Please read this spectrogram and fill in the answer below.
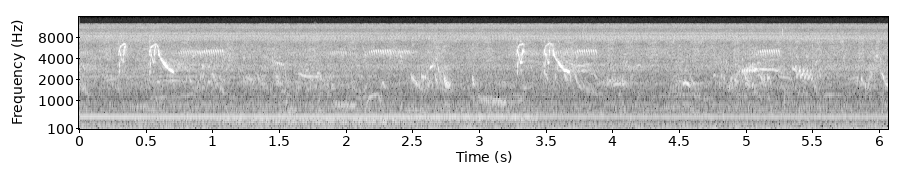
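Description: Wild birds calling at a waterhole: two pairs of sharp, quickly falling whistled notes, about half a second in and again about three and a half seconds in, among scattered softer chirps and a short high note repeated every second or so.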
